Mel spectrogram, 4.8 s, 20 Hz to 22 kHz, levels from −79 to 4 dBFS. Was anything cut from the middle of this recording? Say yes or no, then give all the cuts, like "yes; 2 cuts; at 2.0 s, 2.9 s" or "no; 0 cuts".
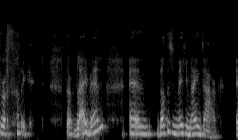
no; 0 cuts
